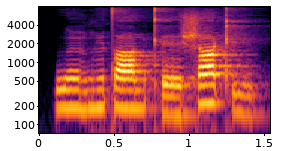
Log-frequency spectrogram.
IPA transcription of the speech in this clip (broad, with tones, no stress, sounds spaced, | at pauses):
w ũ˦ b ĩ˦ t aː˦ n kʼ eː˨ ʃ a˦ kʼ i˨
